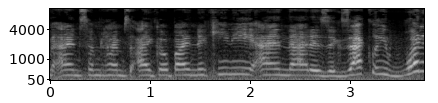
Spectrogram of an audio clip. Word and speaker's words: Nakini: But, my yoga name, my spiritual name, is Nakini. Rhymes with bikini, but it's spelled n a k i n i.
